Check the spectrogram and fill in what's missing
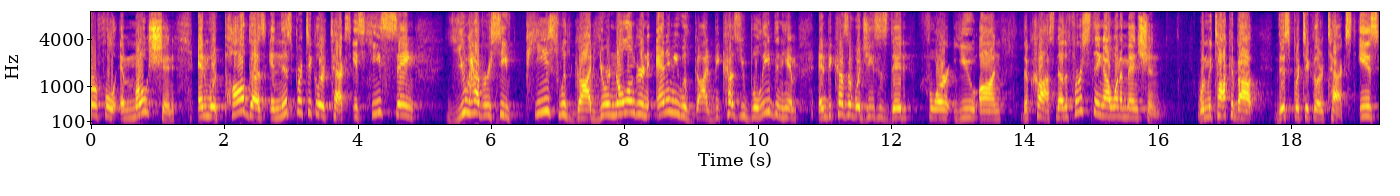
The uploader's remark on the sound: This is a sermon I preached at my church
